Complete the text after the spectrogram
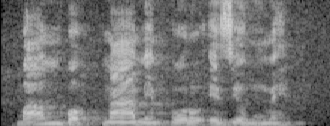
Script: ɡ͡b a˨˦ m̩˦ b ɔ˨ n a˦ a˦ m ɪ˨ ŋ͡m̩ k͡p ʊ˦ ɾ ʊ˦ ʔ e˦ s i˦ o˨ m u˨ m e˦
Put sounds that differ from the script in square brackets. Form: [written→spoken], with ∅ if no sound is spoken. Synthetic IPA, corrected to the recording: ɡ͡b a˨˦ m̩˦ b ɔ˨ n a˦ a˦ m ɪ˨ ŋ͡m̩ k͡p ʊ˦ ɾ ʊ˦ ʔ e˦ [s→z] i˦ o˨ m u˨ m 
